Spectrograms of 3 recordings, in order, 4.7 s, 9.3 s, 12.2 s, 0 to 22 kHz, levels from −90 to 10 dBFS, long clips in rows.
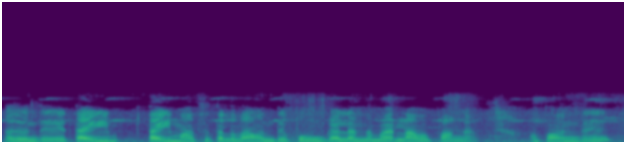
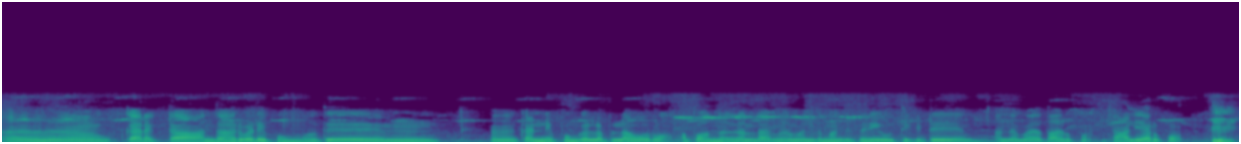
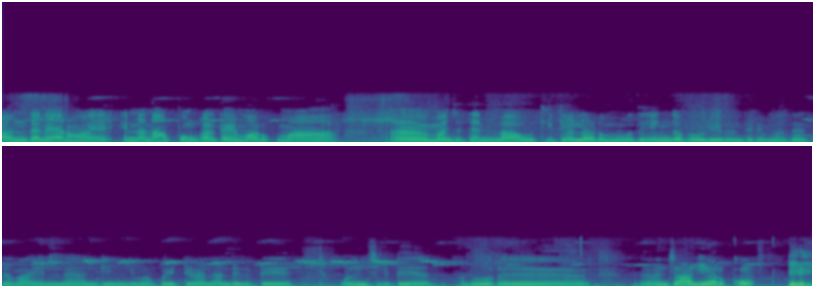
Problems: background sounds at intervals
